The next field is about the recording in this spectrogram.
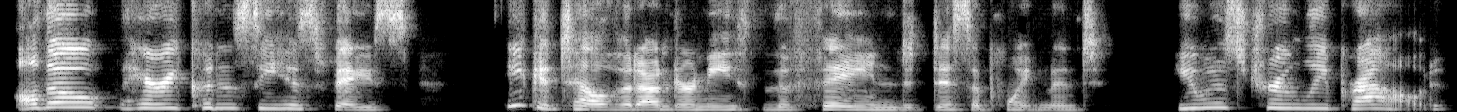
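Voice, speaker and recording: Slow-paced woman reading a story aloud. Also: a little high, sing-song. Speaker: podcast host reading listener fan fiction on a livestream. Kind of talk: expressive story narration.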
